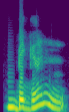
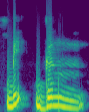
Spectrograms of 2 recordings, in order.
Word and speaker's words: begin: begin, begin. அப்ப stress வந்து கடைசிக்கு தான் கிடைக்குது, ஆகவே double N ing.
